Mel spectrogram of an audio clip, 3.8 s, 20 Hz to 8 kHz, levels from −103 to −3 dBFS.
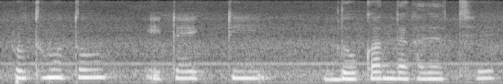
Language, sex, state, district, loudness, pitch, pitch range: Bengali, female, West Bengal, Alipurduar, -15 LUFS, 240 Hz, 220-255 Hz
